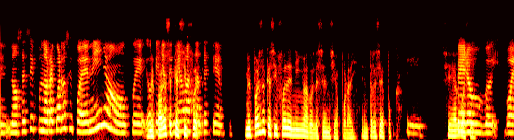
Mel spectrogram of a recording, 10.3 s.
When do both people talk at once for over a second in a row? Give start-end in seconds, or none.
2.9-4.1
